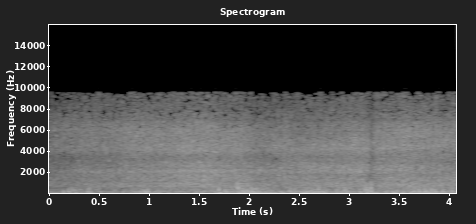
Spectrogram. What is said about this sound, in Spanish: Así rugía el viento en una de las más de 60 intervenciones que han tenido que realizar los servicios de emergencia.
